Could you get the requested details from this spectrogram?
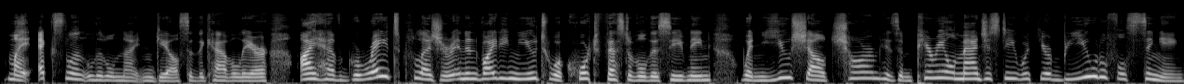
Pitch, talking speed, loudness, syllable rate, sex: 225 Hz, 155 wpm, -21 LUFS, 4.9 syllables/s, female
